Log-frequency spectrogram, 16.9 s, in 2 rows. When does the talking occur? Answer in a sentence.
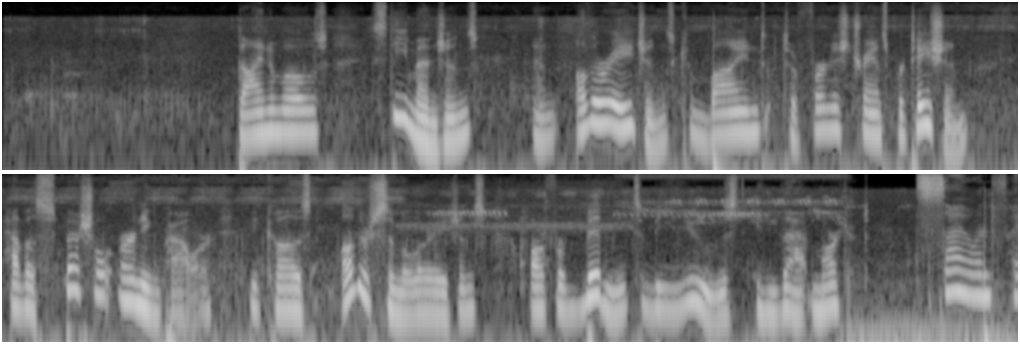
The talking can be heard from 1.9 to 16.9 s.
